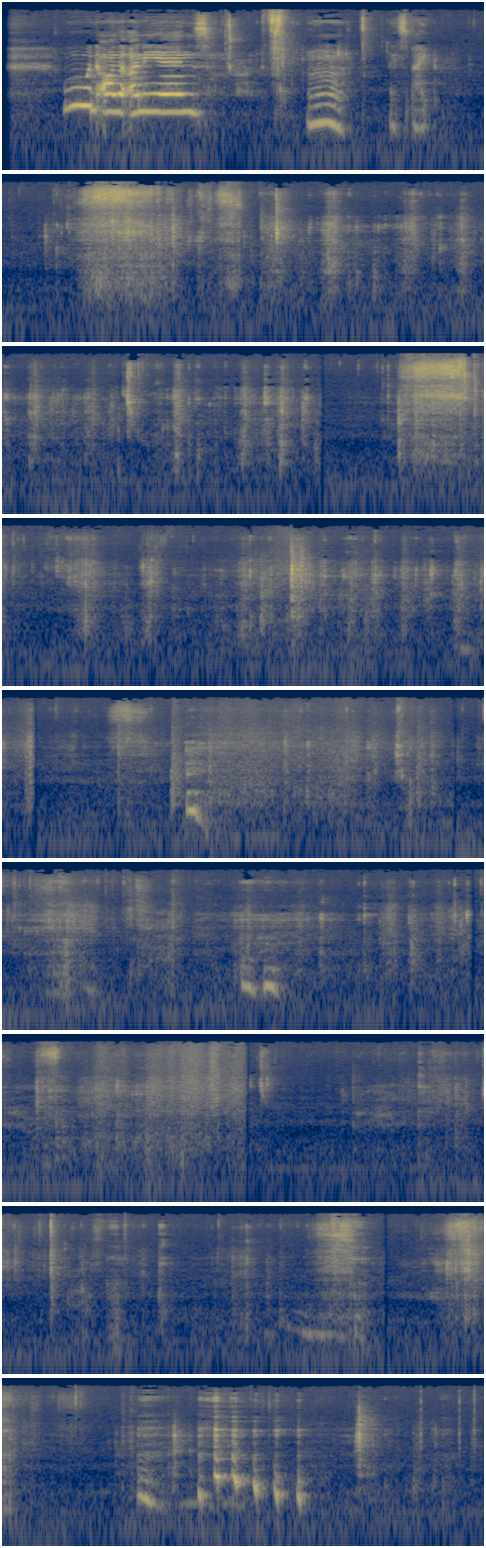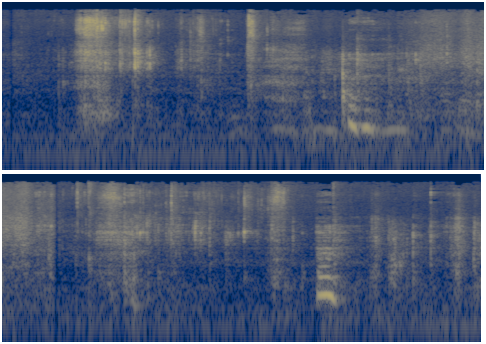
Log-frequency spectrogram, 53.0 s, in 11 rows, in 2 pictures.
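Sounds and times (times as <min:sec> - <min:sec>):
crunchy chewing and biting: 0:05.3 - 0:12.8, 0:13.5 - 0:19.6, 0:44.0 - 0:46.1.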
